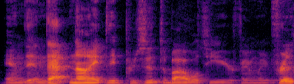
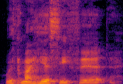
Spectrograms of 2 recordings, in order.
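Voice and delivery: ordinary talk, nothing marked

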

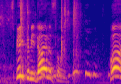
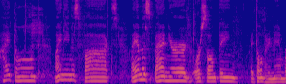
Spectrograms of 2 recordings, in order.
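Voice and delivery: much lower, much softer puppet fox; 9 semitones lower, 17 dB quieter than usual. Acted. Fox answers Bear about his accent, low and soft. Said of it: "Why do you speak with same accent as me?".

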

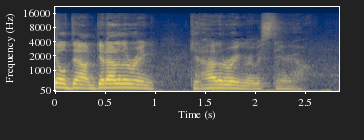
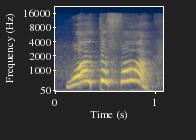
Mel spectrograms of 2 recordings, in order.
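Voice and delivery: very high, shrieking disbelief; outraged disbelief; 4 dB louder, slower than usual. Real, not acted. Player outraged at the opponent's finisher, shrieking. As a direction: screech it in shock.

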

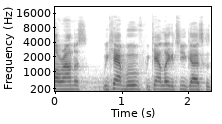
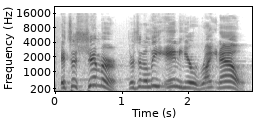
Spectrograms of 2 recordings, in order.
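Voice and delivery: loud, high urgent warning; alarmed shouting; 6 semitones higher, 9 dB louder than usual. Real, not acted. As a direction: shout it out to the squad. Warning squad of invisible elite.

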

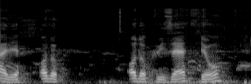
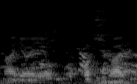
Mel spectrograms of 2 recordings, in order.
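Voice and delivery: soft praise; 3 semitones lower, 14 dB quieter than usual. Real, not acted. Father gently guiding his little son, soft and tender.

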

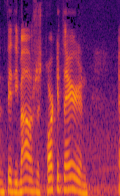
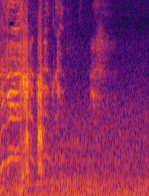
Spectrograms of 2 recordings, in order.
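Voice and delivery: shrieking laugh; 5 dB quieter than usual. Real, not acted. Sees partner's flaming boots.

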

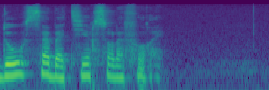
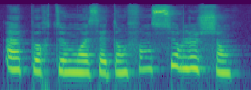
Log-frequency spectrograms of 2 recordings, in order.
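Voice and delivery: loud, higher commanding ogre; ogre demand; 4 semitones higher, 8 dB louder than usual. A narrator's reading. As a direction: bark the order at the witch. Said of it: "gronda l'ogre".

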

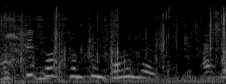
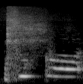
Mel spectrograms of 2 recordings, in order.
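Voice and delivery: calling into the dark; 5 semitones higher, 13 dB louder than usual. Real, not acted. Calling out to a friend.

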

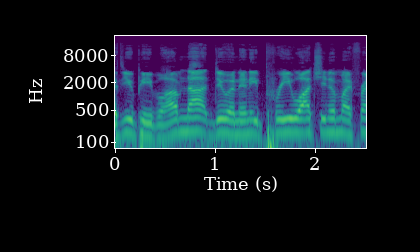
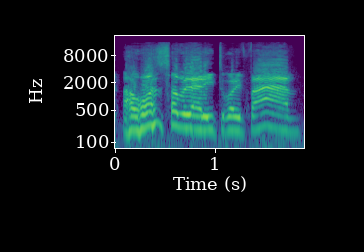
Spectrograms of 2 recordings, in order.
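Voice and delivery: loud, higher put-on voice; voicing the tank; 4 semitones higher, 7 dB louder than usual. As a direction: imitate an eager attacker, loudly. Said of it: "It says".

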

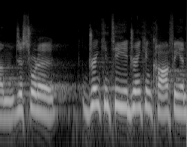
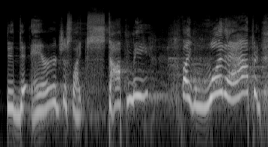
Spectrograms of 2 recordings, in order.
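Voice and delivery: put-on higher, slow, puzzled little-kid voice; confused toddler; 3 semitones higher, slower than usual. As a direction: voice a two-year-old asking what stopped him. Dad voices toddler's confused thought.

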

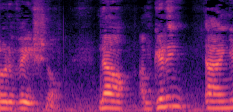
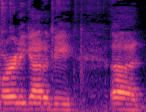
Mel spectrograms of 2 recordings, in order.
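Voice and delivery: usual speaking voice

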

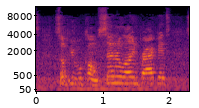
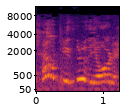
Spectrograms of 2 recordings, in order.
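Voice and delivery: ordinary delivery

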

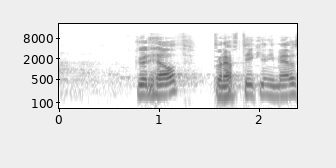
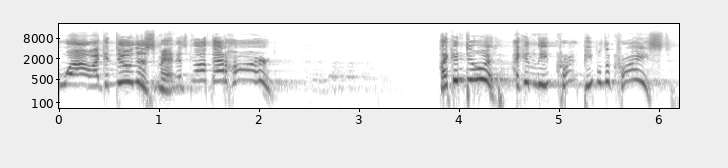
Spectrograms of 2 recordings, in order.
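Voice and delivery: much higher, loud, triumphant exclaiming; thrilled; 8 dB louder than usual. Retold or imitated. New witness amazed he led someone to Christ, shouting with joy. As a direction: burst out with joyful disbelief. Thrilled after first convert.

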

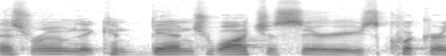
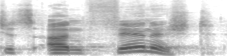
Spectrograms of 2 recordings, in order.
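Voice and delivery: ordinary delivery

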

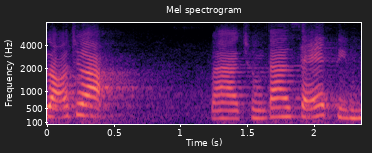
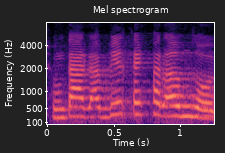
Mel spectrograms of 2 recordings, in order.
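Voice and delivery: ordinary talk

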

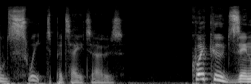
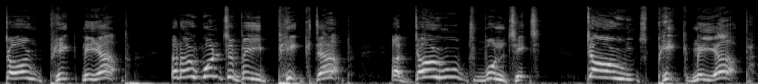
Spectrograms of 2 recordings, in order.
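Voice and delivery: higher, slow whiny complaint; whiny yam; 12 semitones higher, 4 dB louder, slower than usual. Acted. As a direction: whine like a stubborn yam. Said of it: "called out in a whiny voice".

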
